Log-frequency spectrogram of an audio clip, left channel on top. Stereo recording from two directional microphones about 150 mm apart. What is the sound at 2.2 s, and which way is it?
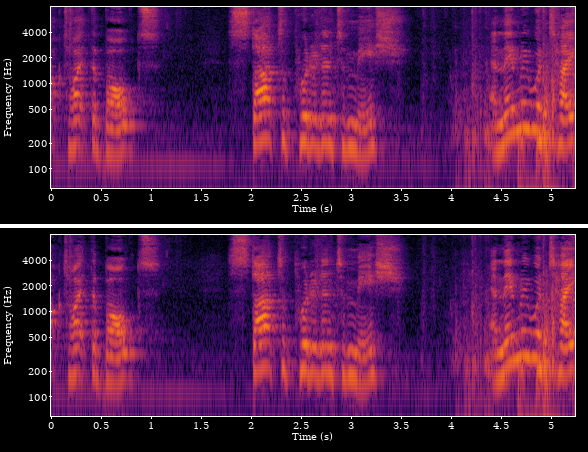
Speech, 20° left (ahead or behind).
